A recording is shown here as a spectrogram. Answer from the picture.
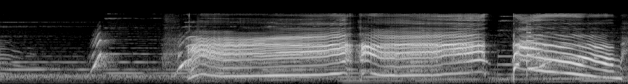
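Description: Cartoon monkey character's high, whining non-verbal vocalising: a short rising squeak, then two long drawn-out cries, then a falling call near the end. Light background music runs underneath.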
